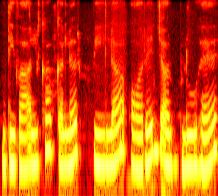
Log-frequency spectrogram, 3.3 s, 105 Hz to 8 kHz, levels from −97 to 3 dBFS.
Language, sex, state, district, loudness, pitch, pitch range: Hindi, female, Jharkhand, Ranchi, -13 LUFS, 210 Hz, 205-240 Hz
